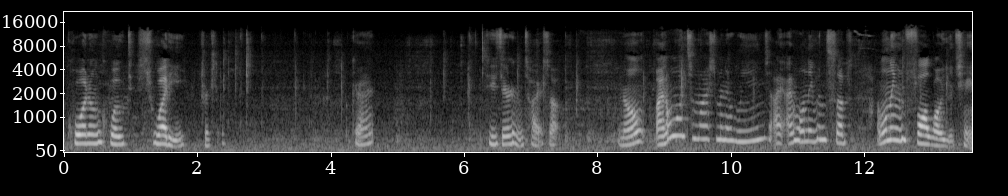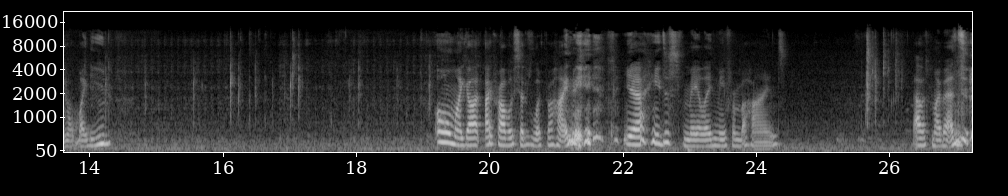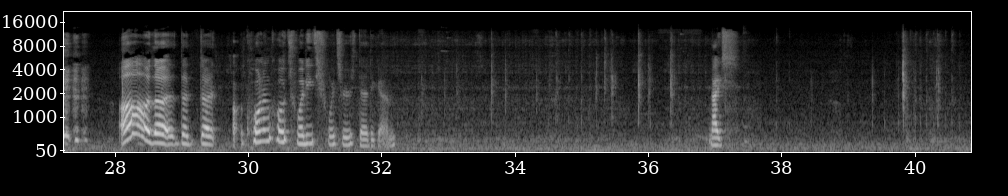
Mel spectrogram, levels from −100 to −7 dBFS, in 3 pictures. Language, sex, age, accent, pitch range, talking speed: English, female, 10-29, American, 195-295 Hz, 90 wpm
